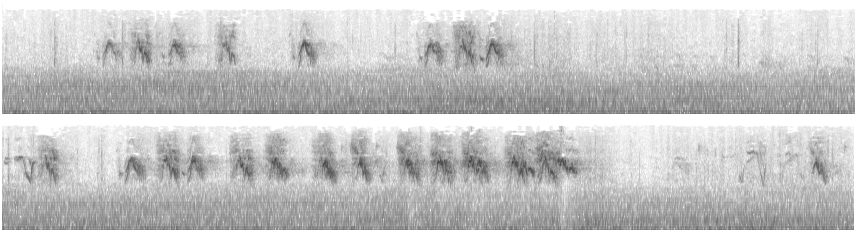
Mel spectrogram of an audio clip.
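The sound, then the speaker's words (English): Small garden birds such as sparrows, chaffinches, siskins, blue tits and great tits chirp and tweet in quick bright bursts as they hop about a lawn and fly to and from feeders, scattered at first then clustering into a busy run of calls, set against a soft outdoor hum with no talking. “The wee birds, the sparrows, chaffinches, siskins, blue tits, cold tits, great tits, that kind of thing, tend to colonise the lower stage.”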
